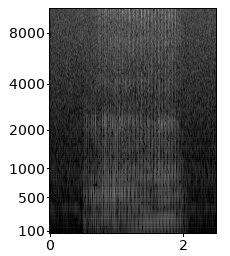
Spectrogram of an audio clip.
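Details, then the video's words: Pug named Biga, very sleepy, snoring: one drawn-out rattling snore of about a second and a half, low and buzzy with a rough grain, swelling gradually in loudness before stopping abruptly, with near silence around it. "Pug roncando"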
